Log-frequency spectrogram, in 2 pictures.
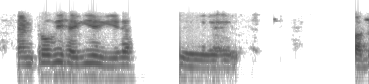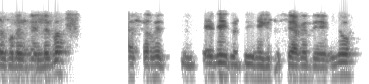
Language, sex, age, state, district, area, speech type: Punjabi, male, 45-60, Punjab, Mohali, urban, conversation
